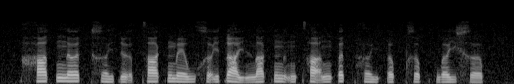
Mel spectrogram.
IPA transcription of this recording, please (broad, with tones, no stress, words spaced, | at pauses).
ha˦˥t̚nəː˦˥t̚ xə̤˨˩jɗɨ̰˧˨ə̯t̪ʰa˦˥k̚me˨˦w xə̰˧˥jɗa˧˩jna˦˥k̚ nə̰˧˥nt̪ʰa̰˧˥nʔə˦˥t̚hə̤˨˩j ʔə˦˥p̚xə˨˩p̚hwə˧j xə˨˩p̚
